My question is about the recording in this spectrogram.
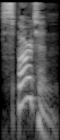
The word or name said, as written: spartan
